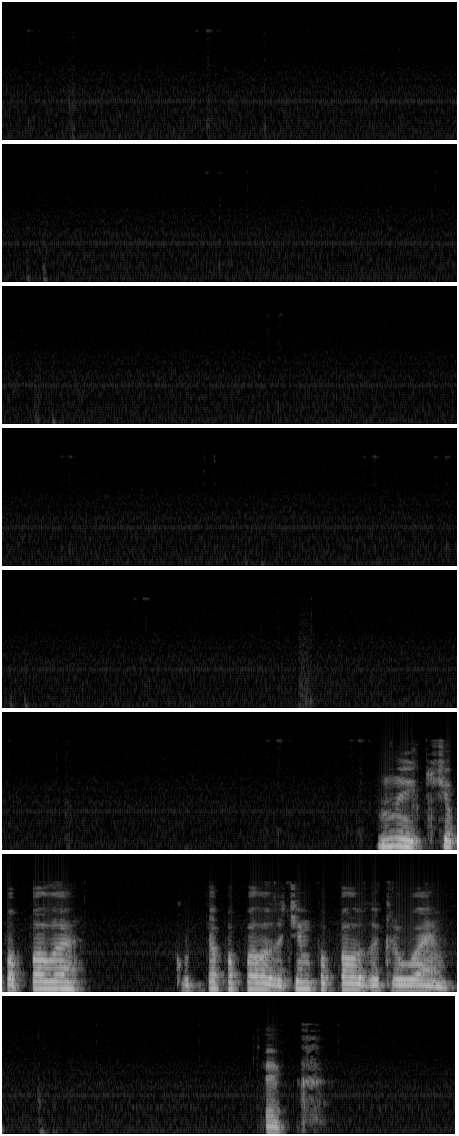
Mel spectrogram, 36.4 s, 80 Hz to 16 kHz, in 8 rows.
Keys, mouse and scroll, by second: 0.3 shift+click, 1.9 shift+click, 3.1 middle click, 4.7 g, 7.0 middle click, 8.9 middle click, 9.4 g, 14.2 click, 15.7 click, 16.1 g, 18.0 click, 18.3 g, 19.9 middle click, 21.3 middle click, 22.1 scroll up 3, 22.8 shift+middle click, 23.0 shift+middle click, 23.5-24.0 scroll up 2, 24.0 middle click, 25.4 shift+click, 26.2 shift+click, 27.0 middle click, 28.1 middle click, 30.1 shift+click, 30.9 shift+click, 32.2 f, 32.9 middle click, 33.8 middle click, 35.2 middle click, 36.1 scroll up 3.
